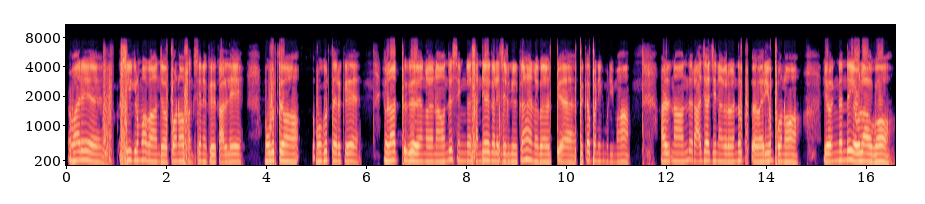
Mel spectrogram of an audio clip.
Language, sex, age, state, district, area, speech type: Tamil, male, 18-30, Tamil Nadu, Krishnagiri, rural, spontaneous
